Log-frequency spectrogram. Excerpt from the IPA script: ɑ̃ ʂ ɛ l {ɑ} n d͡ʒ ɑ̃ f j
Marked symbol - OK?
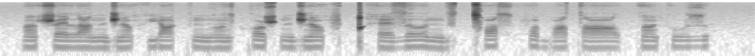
yes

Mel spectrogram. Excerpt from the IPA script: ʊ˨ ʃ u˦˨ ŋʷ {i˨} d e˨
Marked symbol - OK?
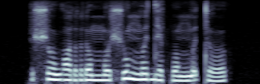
no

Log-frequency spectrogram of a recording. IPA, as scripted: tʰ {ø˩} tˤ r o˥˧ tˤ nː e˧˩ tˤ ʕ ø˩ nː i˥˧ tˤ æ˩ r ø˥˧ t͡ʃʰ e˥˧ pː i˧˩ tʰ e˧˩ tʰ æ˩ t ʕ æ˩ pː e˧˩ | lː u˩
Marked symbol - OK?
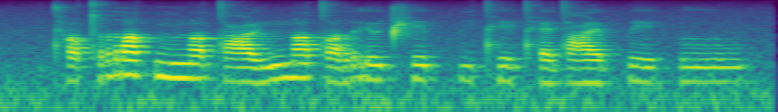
yes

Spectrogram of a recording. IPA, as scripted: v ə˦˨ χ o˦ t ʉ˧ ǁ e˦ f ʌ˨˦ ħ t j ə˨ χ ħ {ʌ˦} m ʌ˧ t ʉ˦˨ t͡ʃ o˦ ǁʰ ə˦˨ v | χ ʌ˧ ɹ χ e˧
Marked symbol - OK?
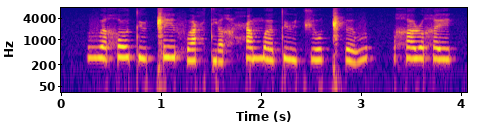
yes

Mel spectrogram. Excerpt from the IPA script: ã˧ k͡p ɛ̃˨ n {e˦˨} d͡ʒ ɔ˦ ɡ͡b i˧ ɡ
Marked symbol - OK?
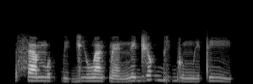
no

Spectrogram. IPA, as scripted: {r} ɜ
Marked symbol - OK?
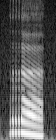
yes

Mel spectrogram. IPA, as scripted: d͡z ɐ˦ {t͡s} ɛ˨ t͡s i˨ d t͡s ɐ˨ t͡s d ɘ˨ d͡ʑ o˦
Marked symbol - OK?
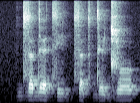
no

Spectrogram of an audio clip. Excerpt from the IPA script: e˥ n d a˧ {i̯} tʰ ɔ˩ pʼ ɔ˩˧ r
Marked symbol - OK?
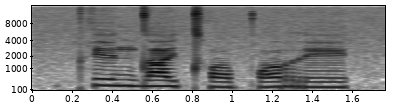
yes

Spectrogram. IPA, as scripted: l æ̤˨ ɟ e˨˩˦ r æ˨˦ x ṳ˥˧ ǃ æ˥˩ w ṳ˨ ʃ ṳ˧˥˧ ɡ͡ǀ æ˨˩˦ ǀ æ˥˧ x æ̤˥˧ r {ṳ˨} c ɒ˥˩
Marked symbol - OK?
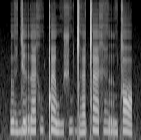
yes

